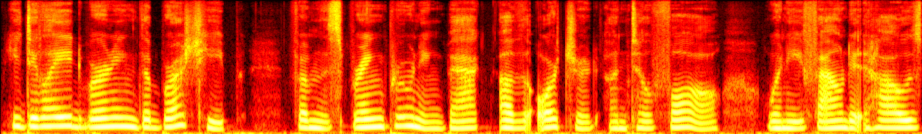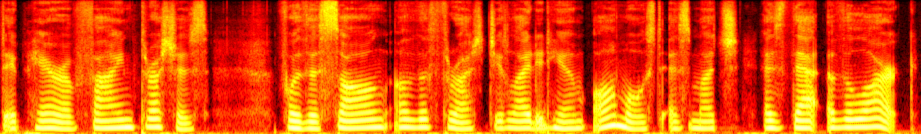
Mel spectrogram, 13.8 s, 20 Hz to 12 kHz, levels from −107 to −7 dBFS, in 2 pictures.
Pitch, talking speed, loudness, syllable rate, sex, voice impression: 190 Hz, 180 wpm, -18 LUFS, 4.3 syllables/s, female, feminine, adult-like, slightly relaxed, slightly dark, soft, raspy, intellectual, friendly, reassuring, lively, kind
